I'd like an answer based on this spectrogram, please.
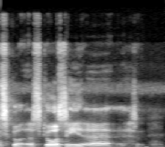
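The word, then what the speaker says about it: Scioscia: And Mike Scosi, it's kind of hard to say his name, so it's Mike.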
